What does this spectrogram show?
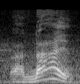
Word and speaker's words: night: Night, good. Jadi kayak gini aja, night. Ingat ya, saya nggak mau lagi dengar TT biasa, glotal dia. Night.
